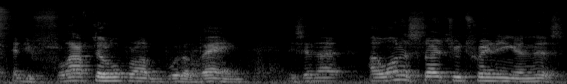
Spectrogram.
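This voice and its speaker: A man with an American accent, fairly high-pitched, at a moderate pace and with fairly even intonation, amid audible room echo and noticeable background noise. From Western New York. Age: 90s. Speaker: retired football coach and teacher. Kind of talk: interview reminiscence. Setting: at old stadium. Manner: halting, many fillers and repeats.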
